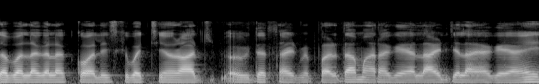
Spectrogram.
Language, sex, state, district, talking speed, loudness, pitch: Hindi, male, Odisha, Nuapada, 210 wpm, -18 LUFS, 105 Hz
